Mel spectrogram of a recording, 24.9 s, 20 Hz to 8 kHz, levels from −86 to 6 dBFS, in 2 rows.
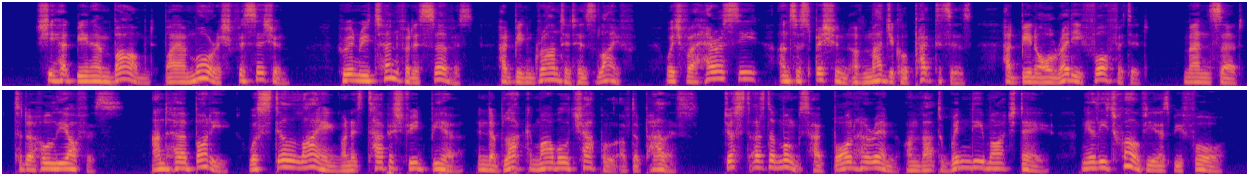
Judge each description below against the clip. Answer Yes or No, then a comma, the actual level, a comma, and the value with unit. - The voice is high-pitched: No, medium, 145 Hz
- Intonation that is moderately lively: No, wide, 6.2 semitones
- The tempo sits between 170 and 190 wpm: Yes, average, 175 wpm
